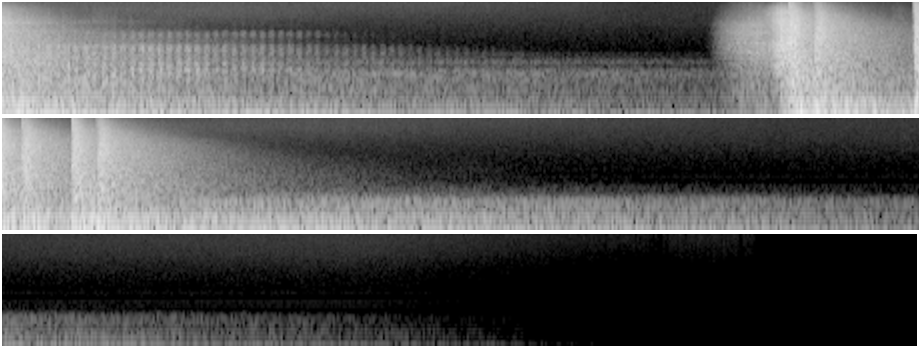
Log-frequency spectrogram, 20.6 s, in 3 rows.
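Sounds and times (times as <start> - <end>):
drums: 0.0 - 2.9, 5.4 - 11.8.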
